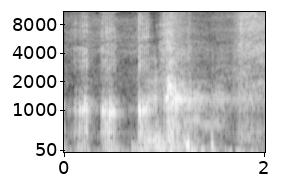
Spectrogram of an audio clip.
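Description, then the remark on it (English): A person imitates a pig, making a series of loud, rough nasal snorts and grunts in quick succession, with no other talking. “You need to have somehow snort the cha-ching sound, if you could do that.”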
